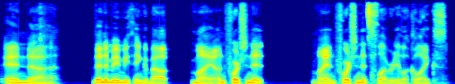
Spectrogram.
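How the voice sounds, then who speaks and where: A man's voice: low voice, little pitch movement, a little fast, gravelly, a bit bright, dry recording, clean studio sound. A young man from Ohio co-hosting a podcast, telling stories in a casual, rambling way with lots of fillers and restarts. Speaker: podcast co-host. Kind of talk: casual chat.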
